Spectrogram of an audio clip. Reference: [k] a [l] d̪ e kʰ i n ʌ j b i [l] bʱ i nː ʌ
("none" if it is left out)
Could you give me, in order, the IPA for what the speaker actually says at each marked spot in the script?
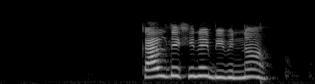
k, l, none

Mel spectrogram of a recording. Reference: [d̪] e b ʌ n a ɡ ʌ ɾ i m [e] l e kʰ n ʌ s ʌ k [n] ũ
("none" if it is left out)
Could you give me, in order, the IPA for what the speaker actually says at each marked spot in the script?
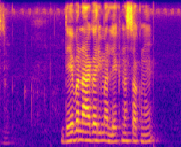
d̪, a, n

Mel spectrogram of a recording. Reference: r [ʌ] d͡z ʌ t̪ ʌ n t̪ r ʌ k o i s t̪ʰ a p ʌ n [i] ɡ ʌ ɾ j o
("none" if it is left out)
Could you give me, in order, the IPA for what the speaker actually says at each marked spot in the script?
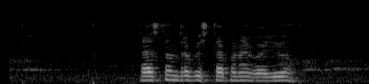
a, a

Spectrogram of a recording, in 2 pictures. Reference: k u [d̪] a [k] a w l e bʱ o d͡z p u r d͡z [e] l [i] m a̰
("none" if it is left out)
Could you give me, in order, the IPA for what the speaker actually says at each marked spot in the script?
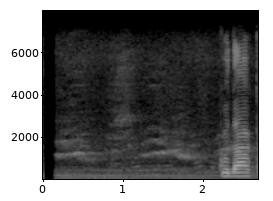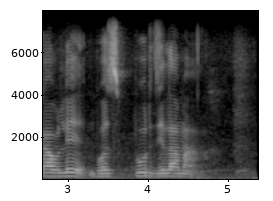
d̪, k, i, a

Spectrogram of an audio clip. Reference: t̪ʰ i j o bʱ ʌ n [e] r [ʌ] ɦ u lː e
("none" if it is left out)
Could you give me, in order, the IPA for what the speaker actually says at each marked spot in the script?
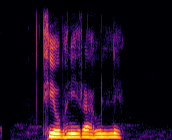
e, a

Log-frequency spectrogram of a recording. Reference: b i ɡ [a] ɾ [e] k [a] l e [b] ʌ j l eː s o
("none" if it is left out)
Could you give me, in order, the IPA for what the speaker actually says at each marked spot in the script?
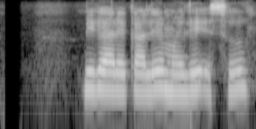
a, e, a, m

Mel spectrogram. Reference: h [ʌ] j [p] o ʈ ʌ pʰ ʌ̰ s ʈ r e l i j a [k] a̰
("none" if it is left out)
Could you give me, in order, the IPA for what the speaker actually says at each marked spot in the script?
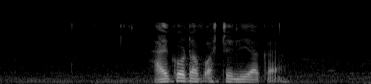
a, k, k

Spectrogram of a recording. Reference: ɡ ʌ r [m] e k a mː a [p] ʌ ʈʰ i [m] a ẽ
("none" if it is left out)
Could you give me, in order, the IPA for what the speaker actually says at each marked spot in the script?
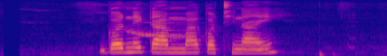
n, k, n

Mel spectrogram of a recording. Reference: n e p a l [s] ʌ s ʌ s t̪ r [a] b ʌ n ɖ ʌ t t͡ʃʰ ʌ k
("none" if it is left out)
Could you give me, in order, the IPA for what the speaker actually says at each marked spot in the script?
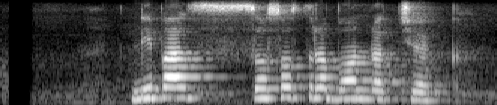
s, ʌ

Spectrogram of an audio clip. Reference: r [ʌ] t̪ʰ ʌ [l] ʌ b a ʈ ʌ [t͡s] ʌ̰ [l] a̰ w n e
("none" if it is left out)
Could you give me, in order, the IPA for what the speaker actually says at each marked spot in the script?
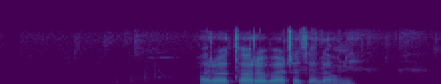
ʌ, ɾ, t͡s, l

